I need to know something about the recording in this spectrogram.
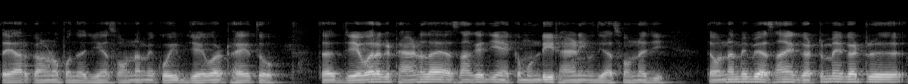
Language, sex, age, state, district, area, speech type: Sindhi, male, 30-45, Gujarat, Surat, urban, spontaneous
